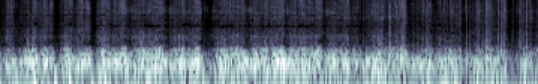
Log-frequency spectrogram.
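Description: Long natural nails on both hands scratch fast over the hollow metal mesh grille of a black condenser microphone. The result is a dense, continuous, muffled scratching rumble, heavy in the low end with little brightness. The level stays fairly steady throughout.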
